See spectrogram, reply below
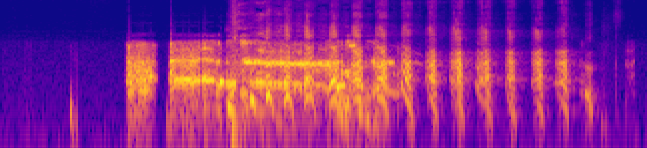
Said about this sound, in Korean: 네, 닭입니다, 닭. 닭, 닭.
